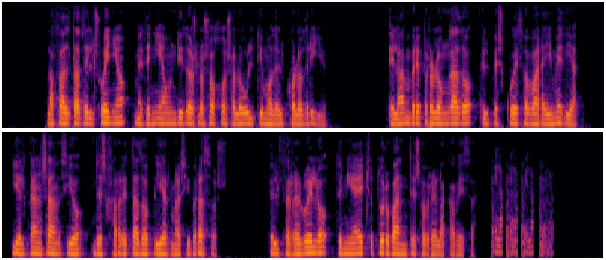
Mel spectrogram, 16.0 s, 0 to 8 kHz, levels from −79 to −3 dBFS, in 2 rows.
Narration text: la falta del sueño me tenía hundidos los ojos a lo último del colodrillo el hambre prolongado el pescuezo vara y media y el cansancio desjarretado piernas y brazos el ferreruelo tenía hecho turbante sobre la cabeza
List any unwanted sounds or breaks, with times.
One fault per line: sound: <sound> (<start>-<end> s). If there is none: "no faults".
sound: laugh (14.5-15.4 s)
